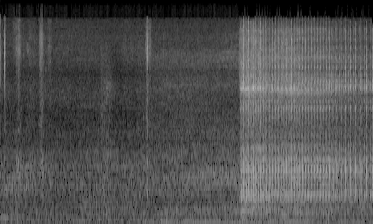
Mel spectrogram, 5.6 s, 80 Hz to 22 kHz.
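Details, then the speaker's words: 1100G motorcycle with new LiFePO4 battery and diodes, sat two months: quiet, then a steady high electric buzz as the primer button runs the fuel pump to fill the carbs; normal priming. "I got a primer button so I can run the fuel pump which is down this way so you can hear it"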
